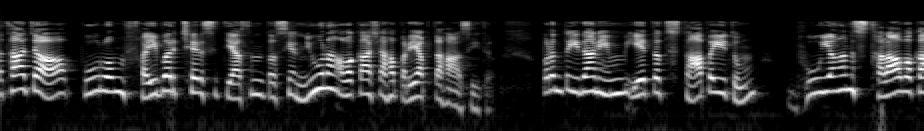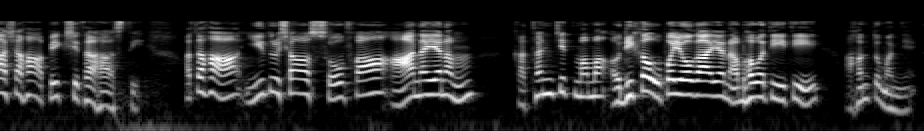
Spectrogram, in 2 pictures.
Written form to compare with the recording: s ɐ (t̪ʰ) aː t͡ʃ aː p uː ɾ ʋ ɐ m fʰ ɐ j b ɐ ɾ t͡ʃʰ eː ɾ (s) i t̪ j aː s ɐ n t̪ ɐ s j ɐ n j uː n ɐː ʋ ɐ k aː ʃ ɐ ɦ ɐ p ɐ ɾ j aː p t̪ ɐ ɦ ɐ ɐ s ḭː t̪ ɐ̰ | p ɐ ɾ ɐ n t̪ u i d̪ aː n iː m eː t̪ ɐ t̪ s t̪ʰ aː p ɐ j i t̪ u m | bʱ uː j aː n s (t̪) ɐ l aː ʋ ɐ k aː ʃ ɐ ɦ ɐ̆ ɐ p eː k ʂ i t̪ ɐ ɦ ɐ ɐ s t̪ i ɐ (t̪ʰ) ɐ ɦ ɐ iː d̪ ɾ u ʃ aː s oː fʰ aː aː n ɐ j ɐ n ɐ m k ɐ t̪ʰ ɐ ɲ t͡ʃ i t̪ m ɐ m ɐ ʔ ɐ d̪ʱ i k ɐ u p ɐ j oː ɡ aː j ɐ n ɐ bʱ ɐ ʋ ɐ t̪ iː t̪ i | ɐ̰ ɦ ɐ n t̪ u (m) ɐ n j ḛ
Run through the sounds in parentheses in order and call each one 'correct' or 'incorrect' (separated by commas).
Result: correct, correct, incorrect, incorrect, correct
